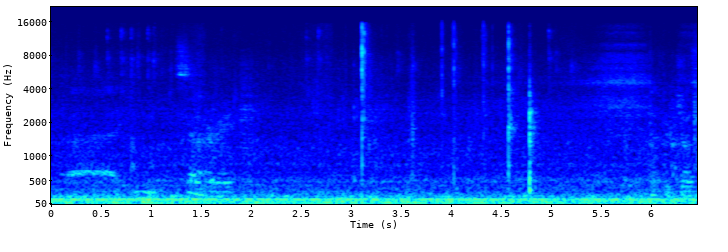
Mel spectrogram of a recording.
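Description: Scattered light clicks and taps of trading cards and plastic card sleeves being handled on a desk, a few sharp ones about three to five seconds in, over a steady low hum.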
